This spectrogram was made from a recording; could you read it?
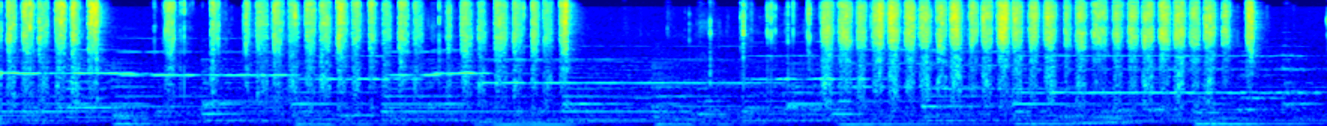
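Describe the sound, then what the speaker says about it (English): Small sandpaper rubbing over a miniature witch's cottage model, a steady run of fine, close scratchy strokes in repeated bursts with brief pauses, quiet and alone. "now I get to use my little sandpaper and make sure everything's nice and smooth."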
